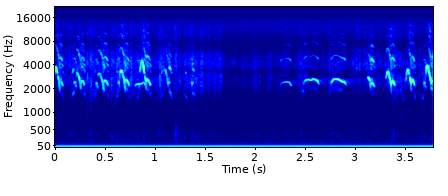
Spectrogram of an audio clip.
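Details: Osprey at the Hog Island nest on 8 May 2023, during a failed fish delivery. Shrill, chirping whistles are repeated rapidly, pause briefly, then resume, over a low, constant background rumble.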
